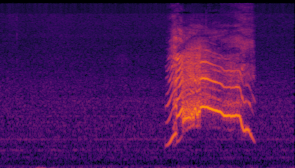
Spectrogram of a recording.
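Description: A single high, wavering scream from a character in the video game Dragon Quest XI bursts out for about a second over quiet background sound.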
